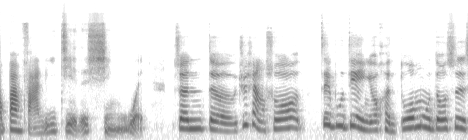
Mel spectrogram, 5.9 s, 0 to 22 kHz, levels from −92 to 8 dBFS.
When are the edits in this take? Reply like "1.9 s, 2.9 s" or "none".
2.0 s, 3.8 s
